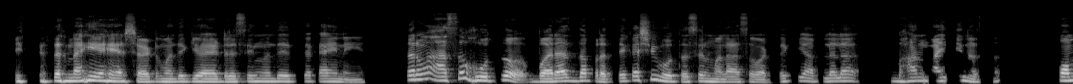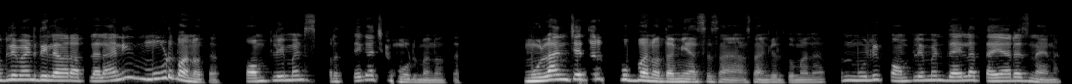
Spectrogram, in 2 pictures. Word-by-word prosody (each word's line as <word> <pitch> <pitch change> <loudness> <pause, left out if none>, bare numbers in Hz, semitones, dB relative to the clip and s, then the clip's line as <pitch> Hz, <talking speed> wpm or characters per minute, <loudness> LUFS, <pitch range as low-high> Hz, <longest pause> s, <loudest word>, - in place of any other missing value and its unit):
इतकं 140 0 -3
तर 160 -2 +5
नाहीये 160 +1 +5
या 140 - +4
शर्टमध्ये 130 0 0
किंवा 135 0 +3
या 130 - +4
ड्रेसिंगमध्ये 135 +1 0
इतकं 135 +1 -6
काही 135 0 -1
नाहीये. 105 -3 -5 0.4
तर 215 +2 +3
मग 250 +3 0
असं 180 +10 0
होतं. 180 +2 +2
बऱ्याचदा 150 +5 +4
प्रत्येकाशी 150 - -1
होत 135 -3 +1
असेल 125 +4 -3
मला 120 -2 -1
असं 120 +1 -6
वाटतं, 110 +4 -5
की 165 - -7
आपल्याला 145 +2 -3 0.4
भान 160 +5 -3
माहिती 165 +2 -5
नसतं, 135 +4 -9 0.6
कॉम्प्लिमेंट 210 +5 +4
दिल्यावर 185 -3 +3
आपल्याला 165 -1 -1
आणि 240 - -1
मूड 265 +3 0
बनवतात. 125 - 0 0.3
कॉम्प्लिमेंट 190 +8 +1 0.2
प्रत्येकाची 170 +9 -7
मूड 110 -2 -5
बनवतात. 100 -1 -8 0.7
मुलांचे 215 +9 +6
तर 240 - -2
खूप 220 -4 -2
बनवता 145 -8 +4
मी 130 0 +1
असं 120 +1 -5
सा 105 -5 -8
सांगेल 105 -1 -7
तुम्हाला. 105 +1 -8 0.2
पण 180 - -8
मुली 190 +3 -1
कॉम्प्लिमेंट 185 +4 -2
द्यायला 180 +2 +2
तयारच 160 +1 +1
नाही 115 -7 -3
ना. 105 +1 -9
155 Hz, 150 wpm, -23 LUFS, 130-185 Hz, 0.7 s, मुलांचे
